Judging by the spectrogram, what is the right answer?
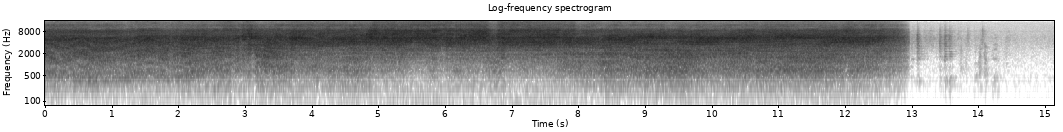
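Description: Cutting torch hissing steadily as it burns through the steel end of a disc-harrow gang rod. The hiss stops abruptly near the end, leaving only a few faint clicks.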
